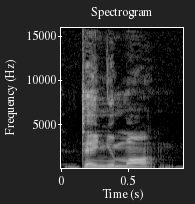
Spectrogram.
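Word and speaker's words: dénouement: Okay, denouement. The T is silent.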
